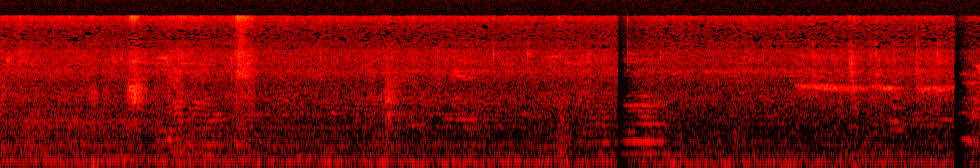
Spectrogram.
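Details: Buzzing from a queenless Apis cerana (Asiatic honey bee) colony as comb with queen cell pupae is donated: dense low droning hum, dotted with light clicks and handling knocks, faint voices now and then, two short dropouts.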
